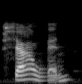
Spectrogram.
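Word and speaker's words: Samhain: Um, for those of you that don't know, um, sin, which is spelled Sam Hayne.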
